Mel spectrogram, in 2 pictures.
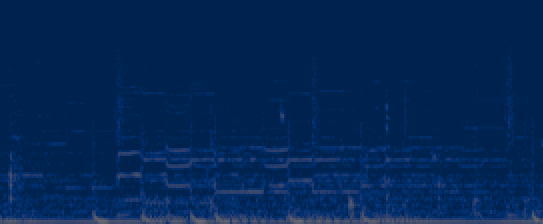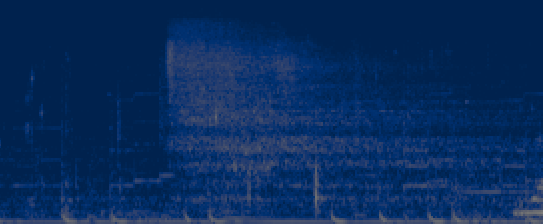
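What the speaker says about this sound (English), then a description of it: "Love that sizzle sound." Steady sizzling and crackling from food in a hot pot as broth is added for vegan coconut curry pumpkin soup, with scattered pops and a louder hiss of steam bursting up partway through.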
